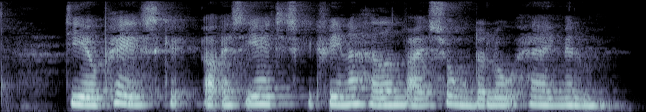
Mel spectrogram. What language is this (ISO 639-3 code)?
dan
